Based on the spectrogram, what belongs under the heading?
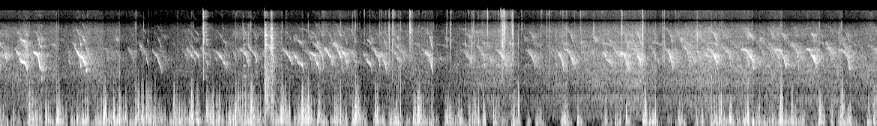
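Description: Birds chirping in quick, high peeps that fall in pitch, several a second, over a constant low fluttering.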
